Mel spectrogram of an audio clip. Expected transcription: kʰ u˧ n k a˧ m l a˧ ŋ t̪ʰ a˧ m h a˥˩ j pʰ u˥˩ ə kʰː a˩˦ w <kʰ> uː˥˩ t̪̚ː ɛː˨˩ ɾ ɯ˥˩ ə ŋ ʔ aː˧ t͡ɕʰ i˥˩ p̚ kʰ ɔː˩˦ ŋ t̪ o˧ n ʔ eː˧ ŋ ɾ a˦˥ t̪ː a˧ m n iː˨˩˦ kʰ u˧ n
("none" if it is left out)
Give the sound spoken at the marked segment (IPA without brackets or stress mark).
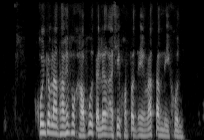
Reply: pʰ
